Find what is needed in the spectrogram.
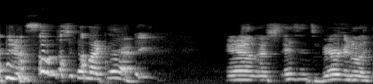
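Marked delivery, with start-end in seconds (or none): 0.0-1.4 high burst of laughter then laughing words; laughing hard at his own joke; real laughter. Real, not acted. Friend cracking up at his own crude joke, laughing.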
